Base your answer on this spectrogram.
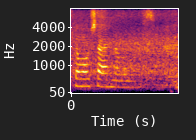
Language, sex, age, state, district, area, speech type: Maithili, female, 18-30, Bihar, Saharsa, rural, spontaneous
